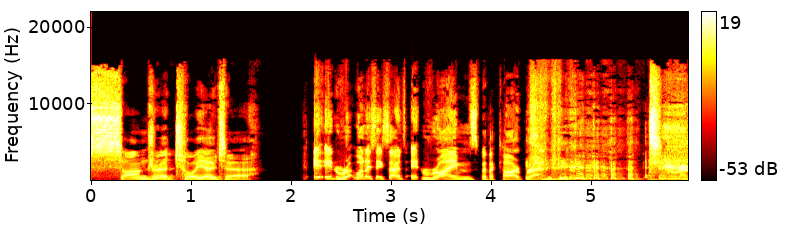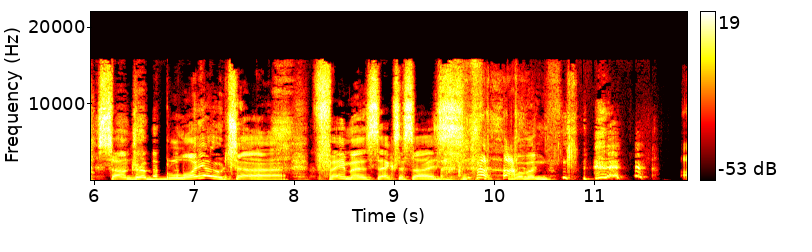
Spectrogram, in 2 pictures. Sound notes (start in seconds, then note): 4.3 guests laughing; 9.2 group laughing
